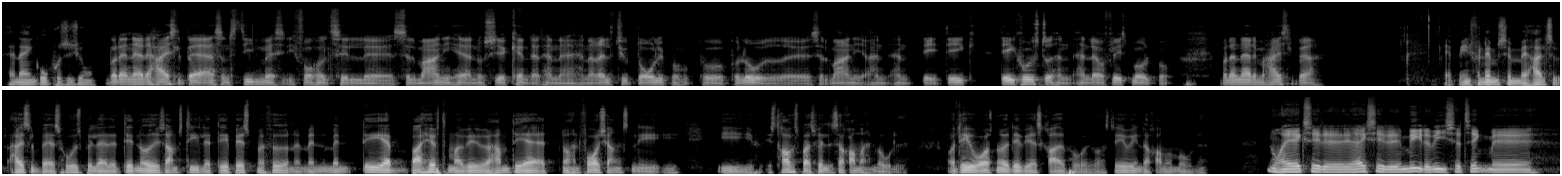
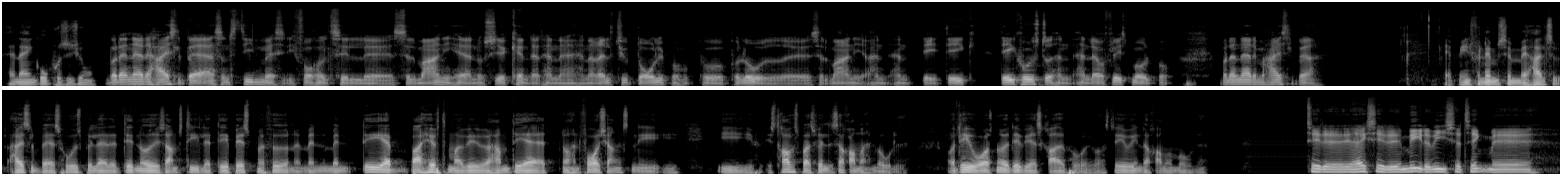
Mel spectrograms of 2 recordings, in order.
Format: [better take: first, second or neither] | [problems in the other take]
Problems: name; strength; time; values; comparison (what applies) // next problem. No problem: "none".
first | audio freezing; at 28 s for 0.5 s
